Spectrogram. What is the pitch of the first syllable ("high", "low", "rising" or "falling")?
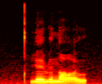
high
